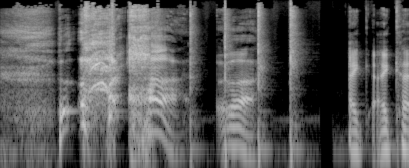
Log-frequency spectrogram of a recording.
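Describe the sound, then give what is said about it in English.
A series of throaty coughs and rough throat clearing, several harsh bursts separated by short pauses, loud with no talking. “I cut to your coughing again.”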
